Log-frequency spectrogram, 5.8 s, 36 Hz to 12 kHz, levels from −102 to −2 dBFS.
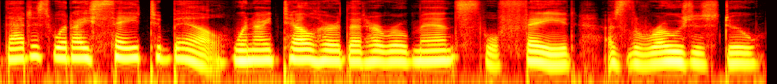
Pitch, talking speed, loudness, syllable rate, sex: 180 Hz, 205 wpm, -18 LUFS, 4.2 syllables/s, female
